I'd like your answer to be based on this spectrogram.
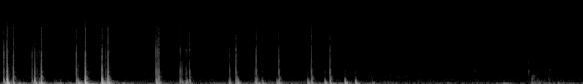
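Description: A thin, solid, laminated hardboard placemat with a cork backing and a castle picture is held up and tapped with fingernails and fingertips, producing a quick, irregular run of dry, sharp clicks with a dull low thump beneath each that dies away almost instantly. The tapping then gives way to soft, hissy fingernail scratching across the surface.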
